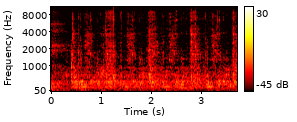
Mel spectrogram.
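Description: A Brother sewing machine stitches over earlier seams on a McCall pattern project, producing a quiet, steady whir with a faint mechanical ticking at close range. No one talks.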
